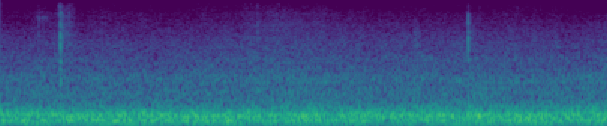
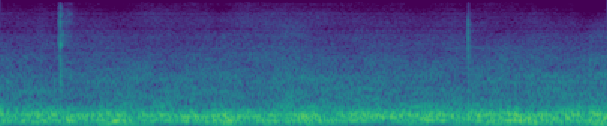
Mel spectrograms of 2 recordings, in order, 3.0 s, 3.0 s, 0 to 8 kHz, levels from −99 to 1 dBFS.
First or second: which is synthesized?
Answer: second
